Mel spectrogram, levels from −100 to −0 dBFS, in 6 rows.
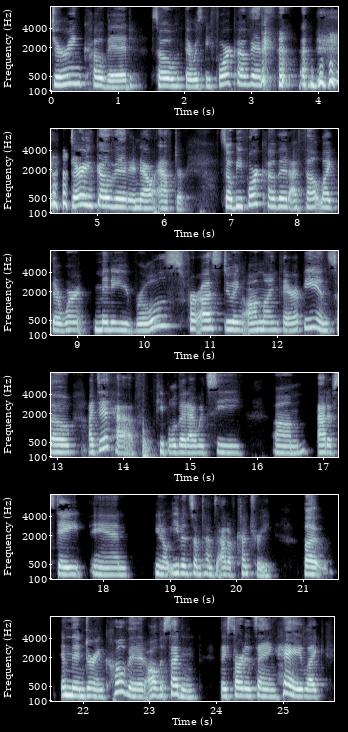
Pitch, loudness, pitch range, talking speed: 215 Hz, -18 LUFS, 200-245 Hz, 145 wpm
